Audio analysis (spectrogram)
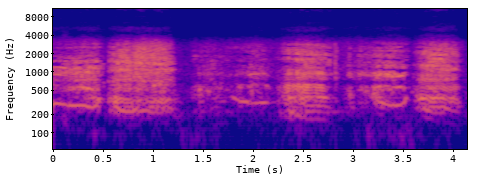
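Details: Rhinoceros vocalizing in loud, repeated moaning bursts with curving, wavering tones, several calls overlapping, each burst lasting about half a second to a second with short pauses between.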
